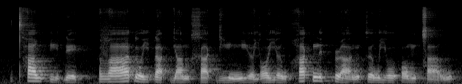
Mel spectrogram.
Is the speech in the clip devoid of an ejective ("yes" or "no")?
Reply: yes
